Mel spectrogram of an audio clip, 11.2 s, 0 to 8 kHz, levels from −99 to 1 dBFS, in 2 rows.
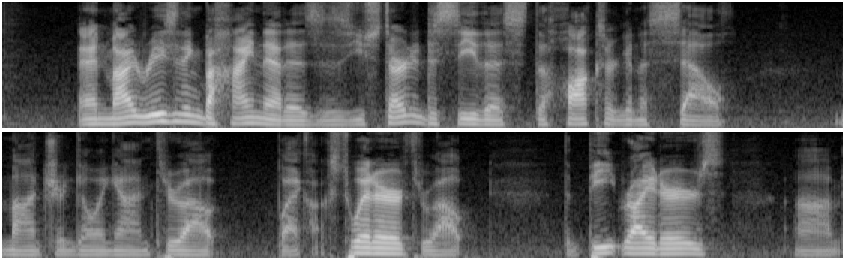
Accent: American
